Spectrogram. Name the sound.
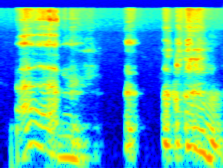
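coughing fit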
